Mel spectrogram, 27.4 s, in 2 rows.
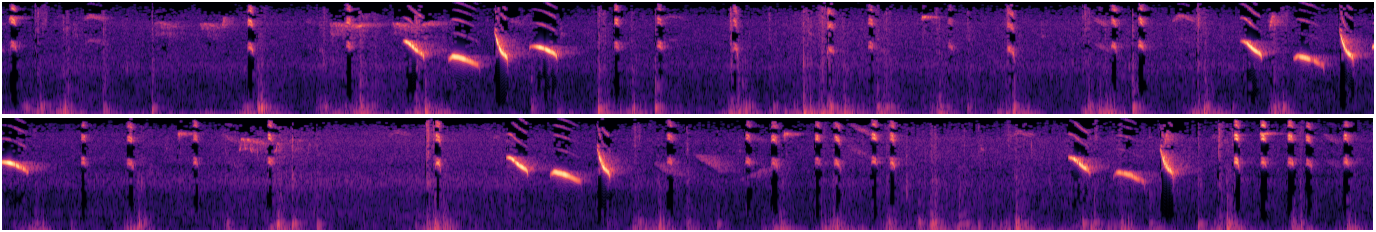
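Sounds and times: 
low thumping: 0:00.0 - 0:18.7, 0:19.8 - 0:27.4
green-winged saltator whistled song: 0:04.0 - 0:05.7, 0:12.4 - 0:14.0, 0:18.8 - 0:20.0, 0:24.4 - 0:25.6.

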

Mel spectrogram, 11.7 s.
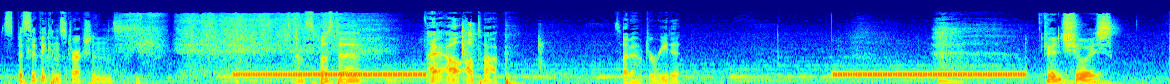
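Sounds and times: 
speech: 0:00.0 - 0:02.4, 0:03.0 - 0:05.1, 0:06.2 - 0:06.9, 0:10.4 - 0:11.6
telephone ringback tone during a prank phone call: 0:02.3 - 0:04.3, 0:08.3 - 0:10.3.

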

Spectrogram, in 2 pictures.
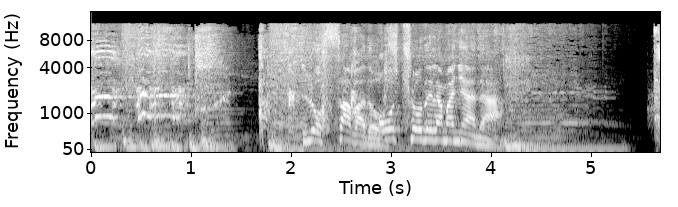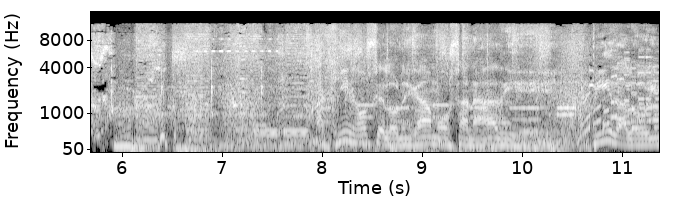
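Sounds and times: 
rooster crowing: 0:00.0 - 0:01.4
speech: 0:02.1 - 0:04.2, 0:05.9 - 0:11.3.

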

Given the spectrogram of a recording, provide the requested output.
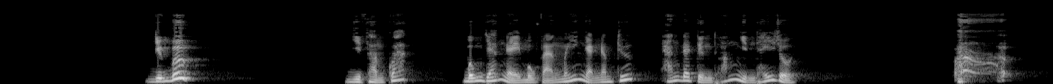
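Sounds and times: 
speech: 0:01.5 - 0:02.0, 0:03.4 - 0:08.0
old man's harsh violent coughing: 0:09.6 - 0:10.3.

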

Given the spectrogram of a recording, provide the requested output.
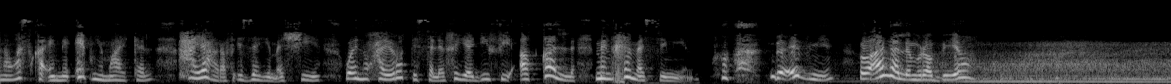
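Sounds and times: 
speech: 0:00.0 - 0:10.0
car brakes as a car arrives: 0:09.7 - 0:11.7.

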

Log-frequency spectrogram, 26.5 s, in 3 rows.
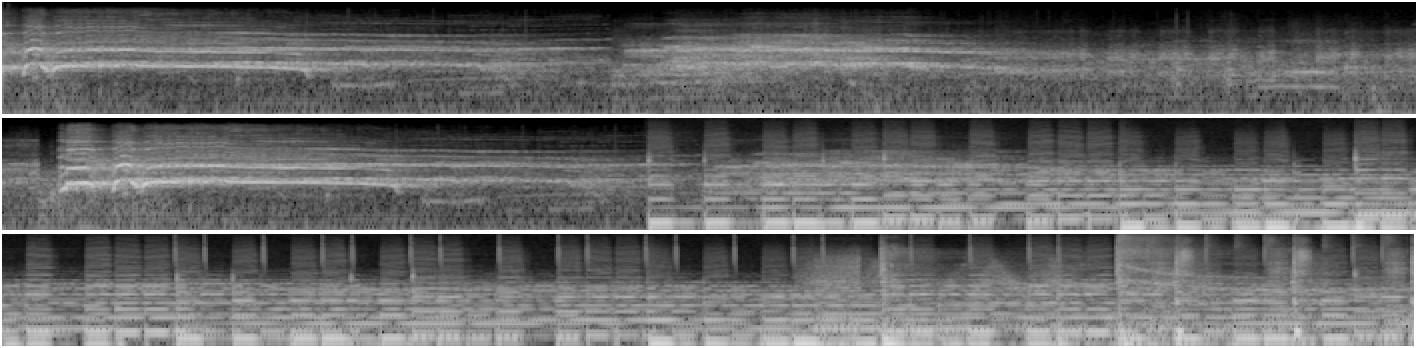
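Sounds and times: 
rooster crowing: 0:00.0 - 0:06.5, 0:08.8 - 0:16.2
rhythmic music with steady beat: 0:12.9 - 0:26.4.

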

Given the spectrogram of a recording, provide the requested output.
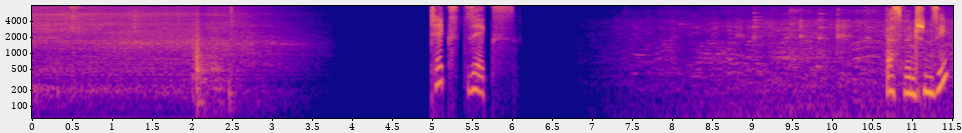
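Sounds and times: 
water boiling in a kettle: 0:00.0 - 0:03.5
speech: 0:05.0 - 0:06.1, 0:10.7 - 0:11.5.

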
